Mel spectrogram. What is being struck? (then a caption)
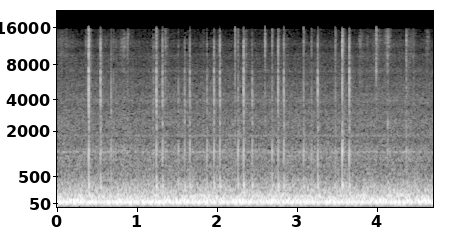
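Small hollow plastic toy figure. A white, hollow vinyl or plastic My Little Pony figure with pink hair, hand-sized, is held and turned in the hands while being tapped and scratched with long nails. Quiet, sharp clicks and light scratching rise over a steady low hum.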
